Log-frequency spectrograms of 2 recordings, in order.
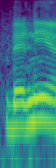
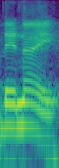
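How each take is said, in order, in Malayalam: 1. ഈ വാക്ക് 'ee' ശബ്ദത്തിലാണ് അവസാനിക്കുന്നത്. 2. ഈ വാക്ക് 'eye' ശബ്ദത്തിലാണ് അവസാനിക്കുന്നത്. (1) "ഡെനി അല്ല"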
